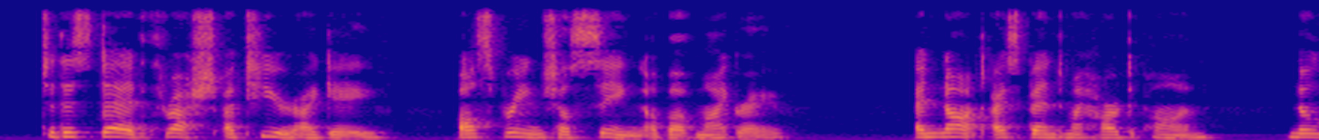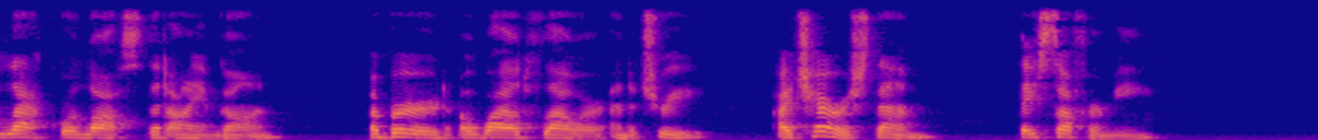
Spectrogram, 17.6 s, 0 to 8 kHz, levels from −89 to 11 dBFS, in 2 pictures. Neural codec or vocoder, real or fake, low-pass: none; real; 7.2 kHz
